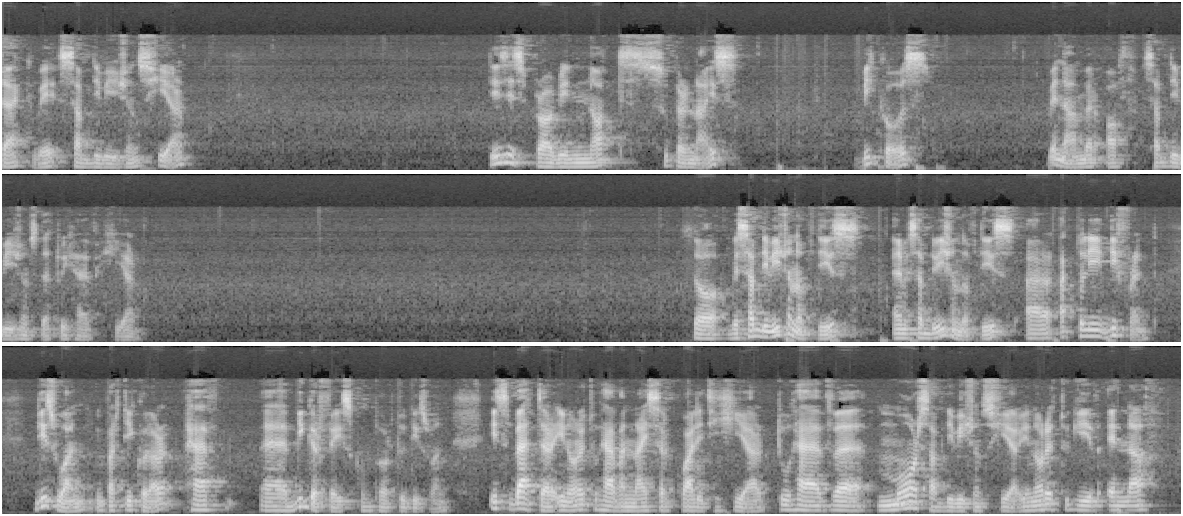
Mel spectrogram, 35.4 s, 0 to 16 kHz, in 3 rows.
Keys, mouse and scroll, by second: 3.5-3.9 drag, 3.9-6.9 middle drag, 7.3 scroll down 3, 7.7 shift+middle drag, 8.0 scroll down 2, 8.5-8.8 shift+middle drag, 8.8-9.7 scroll down 3, 9.1 shift+middle drag, 9.7 click, 10.3 KP_Decimal, 13.1-13.7 middle drag, 13.7-17.6 right drag, 17.6 click, 18.5 scroll up 1, 18.7-19.6 scroll down 5, 19.6 scroll up 1, 19.7 shift+middle click, 20.0 scroll down 1, 20.1 scroll up 3, 20.5-35.3 shift+middle drag.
